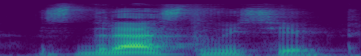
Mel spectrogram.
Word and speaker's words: Здравствуйте: Então, é здраст, essa aqui a gente come essa letra aqui, ó, deixa eu apagar ela, aí fica здравствуйте, ok?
